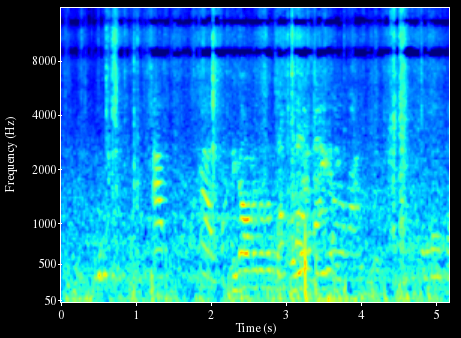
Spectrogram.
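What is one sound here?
Foil wrapping paper crinkles and rustles as it is torn open.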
